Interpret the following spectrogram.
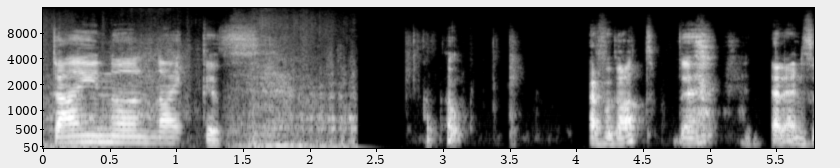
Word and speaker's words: Deinonychus: So these are the red these are Deinonychus. I can never say it right. Every stream I say it wrong. Deinonychus. It's a double vowel with ends that mess me up. Deinonychus.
